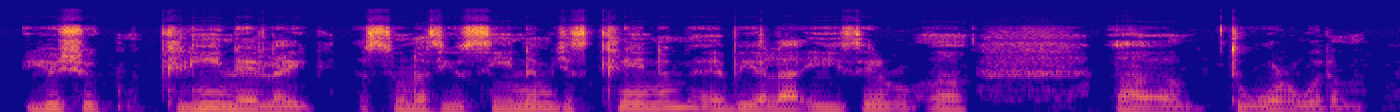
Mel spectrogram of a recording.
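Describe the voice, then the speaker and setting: A man with a non-native accent, a fairly high pitch and fairly even intonation, at a moderate pace. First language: not English. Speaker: DIY tutorial maker, party rental business owner. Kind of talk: tutorial. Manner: halting, many fillers.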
